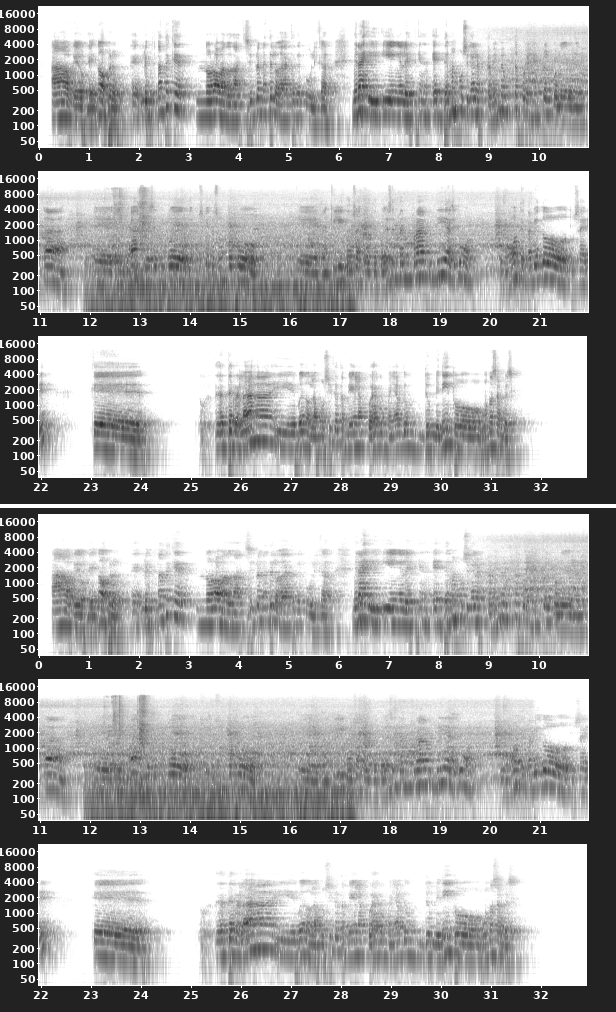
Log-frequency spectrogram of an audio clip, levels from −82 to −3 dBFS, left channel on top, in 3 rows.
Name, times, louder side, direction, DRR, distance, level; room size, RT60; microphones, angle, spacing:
voice 1, 0.2-2.9 3.1-9.4 9.7-11.5 12.0-15.3 16.1-19.6 20.2-22.1 23.0-24.1 25.2-31.4, left 3 dB, 45° left, 4 dB, 0.3 m, -33 dB
sound 1, 8.5-20.9, equal, 80° right, 1.2 m, -42 dB
sound 2, 11.8-17.3, right 1 dB, 50° right, 0.3 m, -35 dB
4.5 x 2.3 x 2.4 m, 0.93 s
head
